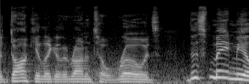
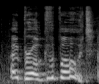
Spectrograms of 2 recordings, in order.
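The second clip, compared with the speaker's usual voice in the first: laughing; 9 semitones higher than usual. Real, not acted. Laughing at breaking the boat.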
